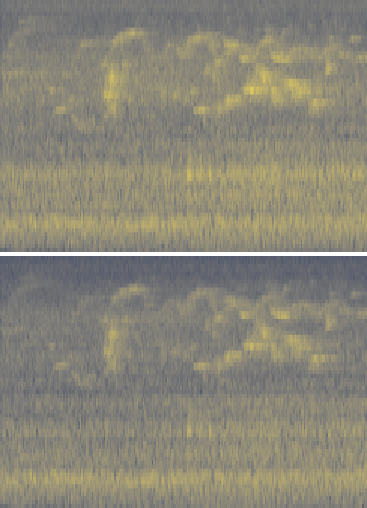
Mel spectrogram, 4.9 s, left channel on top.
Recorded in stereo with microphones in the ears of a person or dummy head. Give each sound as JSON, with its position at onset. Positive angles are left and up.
{"t": 0.0, "sound": "an insect", "side_deg": 15, "distance_m": 1.0}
